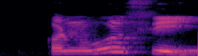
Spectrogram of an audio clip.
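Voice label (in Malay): "konvulsi", Malay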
